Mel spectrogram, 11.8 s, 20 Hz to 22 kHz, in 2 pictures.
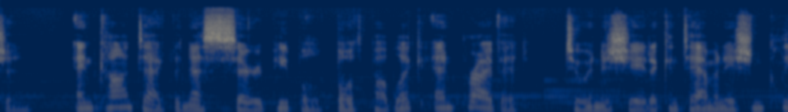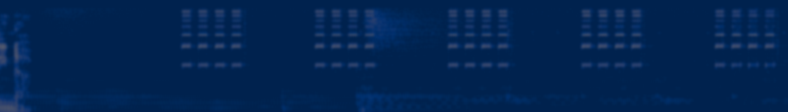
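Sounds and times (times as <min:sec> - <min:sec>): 
speech: 0:00.0 - 0:06.2
phone alarm with high electronic beeps: 0:07.3 - 0:11.8.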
